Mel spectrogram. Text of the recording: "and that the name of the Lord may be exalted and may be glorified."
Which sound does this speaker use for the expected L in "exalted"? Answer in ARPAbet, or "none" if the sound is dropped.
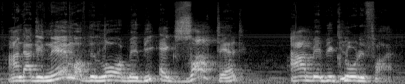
L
